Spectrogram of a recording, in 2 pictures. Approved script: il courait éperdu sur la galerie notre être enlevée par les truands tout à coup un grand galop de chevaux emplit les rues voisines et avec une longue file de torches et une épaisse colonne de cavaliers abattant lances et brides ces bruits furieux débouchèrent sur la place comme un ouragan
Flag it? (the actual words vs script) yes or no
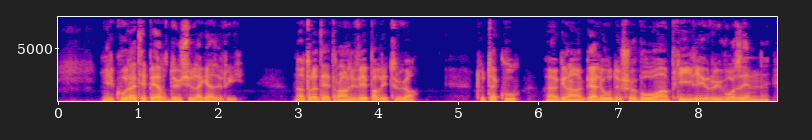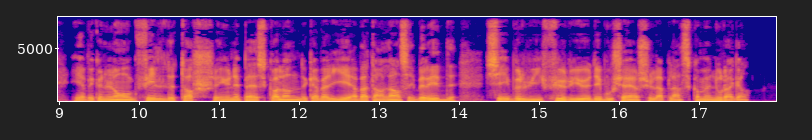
no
